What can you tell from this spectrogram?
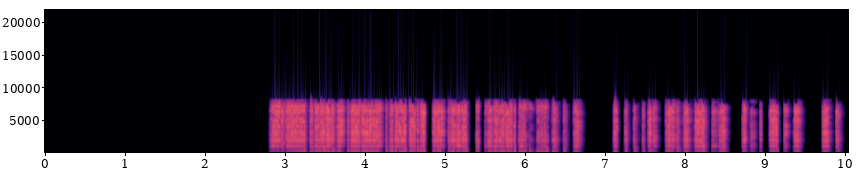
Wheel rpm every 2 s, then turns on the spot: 60, 110, 110, 80, 110.
none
